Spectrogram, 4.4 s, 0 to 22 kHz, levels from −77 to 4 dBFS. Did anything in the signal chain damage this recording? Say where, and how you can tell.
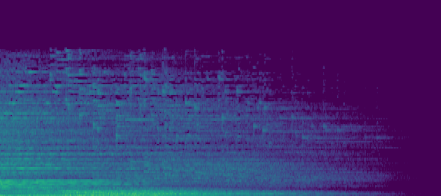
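Yes, compressed frames were skipped at the codec stage: brief smeared blips at 2.60 and 3.86 s, where the sound jumps ahead about two 23.2 ms frames, roughly 50 ms.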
